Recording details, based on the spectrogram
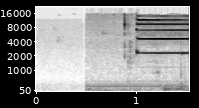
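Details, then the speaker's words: Fire-Lite MS-9200UDLS addressable fire alarm panel resetting after PS-Tools programming: a soft clunk, then a steady, unbroken high-pitched beep, the panel's normal restart tone. "so the panel just reset but what it doesn't know yet is that I have some issues I need to change the clip settings"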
